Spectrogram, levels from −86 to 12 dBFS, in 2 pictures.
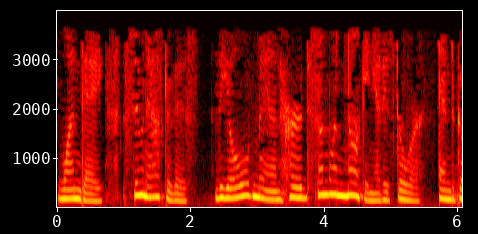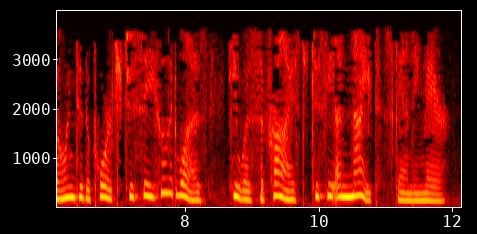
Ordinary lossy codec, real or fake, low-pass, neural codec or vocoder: MP3, 16 kbps; fake; 3.6 kHz; codec, 16 kHz, 8 kbps, FunCodec, trained on LibriTTS, 25 frames a second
